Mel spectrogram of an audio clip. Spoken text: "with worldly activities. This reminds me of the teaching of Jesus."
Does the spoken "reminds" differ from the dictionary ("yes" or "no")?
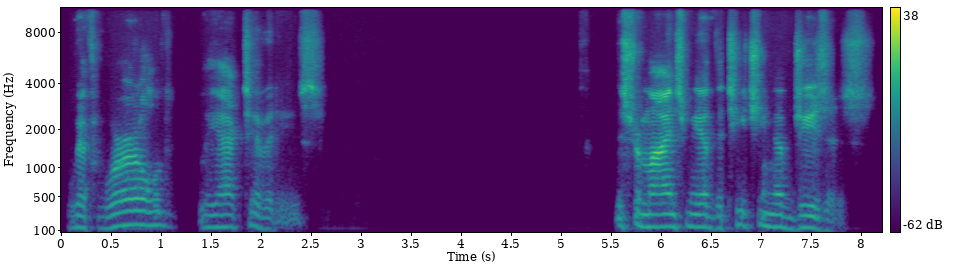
no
